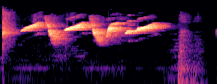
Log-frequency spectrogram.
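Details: Bulbul singing in Iraq: a fluid run of loud, clear whistled notes that swoop down and up in linked phrases, followed by a short rustling noise.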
